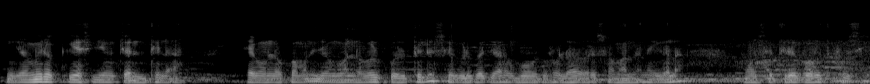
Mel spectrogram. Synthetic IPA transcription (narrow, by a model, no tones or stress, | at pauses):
d͡ʒɔmiɾɔkesd͡ʒeũt͡ʃalit̪ʰila̰ | ebɔŋlokɔmanḛd͡ʒeũŋɡɔnɖɔɡɔɽkɔɾut̪ʰileseɡuɽikɔd͡ʒaɦɔbɔɦut̪bʱɔlɔbɔɾesɔmand̪ʱanɦejɡalʔamũset̪ʰiɾebɔɦut̪kʰusi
